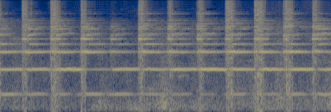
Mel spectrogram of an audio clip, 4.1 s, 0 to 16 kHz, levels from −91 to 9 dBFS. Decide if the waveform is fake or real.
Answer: fake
